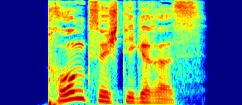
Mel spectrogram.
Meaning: strong/mixed nominative/accusative neuter singular comparative degree of prunksüchtig
- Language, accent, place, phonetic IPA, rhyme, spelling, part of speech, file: German, Germany, Berlin, [ˈpʁʊŋkˌzʏçtɪɡəʁəs], -ʊŋkzʏçtɪɡəʁəs, prunksüchtigeres, adjective, De-prunksüchtigeres.ogg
